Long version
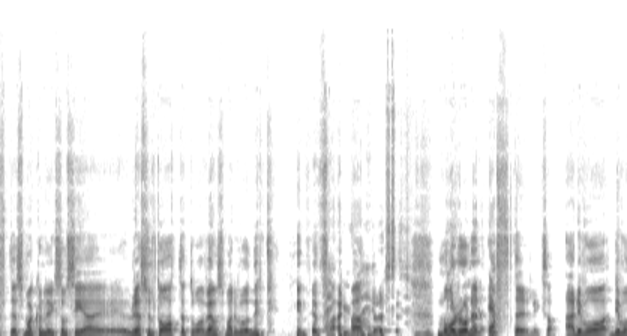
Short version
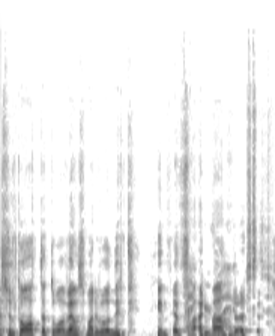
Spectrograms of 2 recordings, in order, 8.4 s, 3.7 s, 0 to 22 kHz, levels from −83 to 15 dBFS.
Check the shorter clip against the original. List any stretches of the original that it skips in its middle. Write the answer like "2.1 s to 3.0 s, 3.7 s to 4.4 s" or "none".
none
